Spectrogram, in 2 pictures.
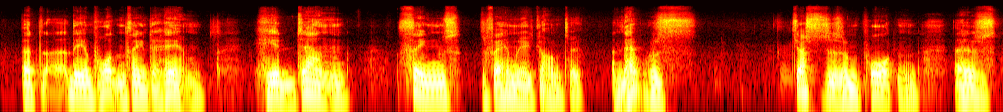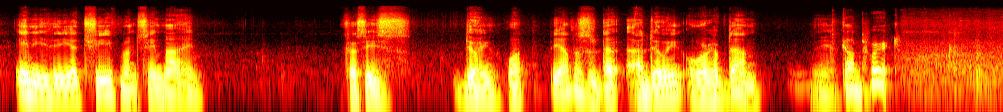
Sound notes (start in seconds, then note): none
